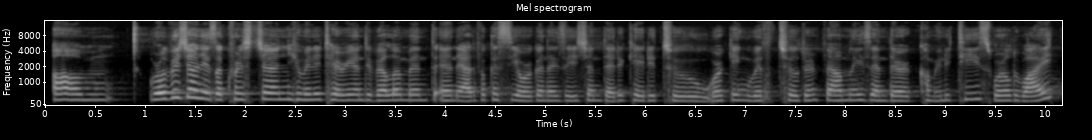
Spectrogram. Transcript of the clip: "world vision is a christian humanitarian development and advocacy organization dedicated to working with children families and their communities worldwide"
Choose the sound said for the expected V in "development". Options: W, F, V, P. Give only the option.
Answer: V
